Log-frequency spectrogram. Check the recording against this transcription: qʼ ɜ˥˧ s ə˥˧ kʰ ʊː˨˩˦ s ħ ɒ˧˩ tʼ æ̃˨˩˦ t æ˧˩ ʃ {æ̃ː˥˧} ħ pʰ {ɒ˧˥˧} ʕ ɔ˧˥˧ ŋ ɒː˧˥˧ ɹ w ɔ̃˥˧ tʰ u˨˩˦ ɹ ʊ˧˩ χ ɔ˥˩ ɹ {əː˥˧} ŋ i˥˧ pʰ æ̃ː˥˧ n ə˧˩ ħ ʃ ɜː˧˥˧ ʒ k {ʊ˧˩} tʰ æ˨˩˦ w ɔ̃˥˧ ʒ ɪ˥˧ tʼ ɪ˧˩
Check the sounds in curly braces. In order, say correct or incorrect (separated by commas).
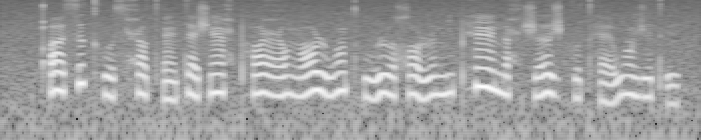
correct, correct, incorrect, correct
